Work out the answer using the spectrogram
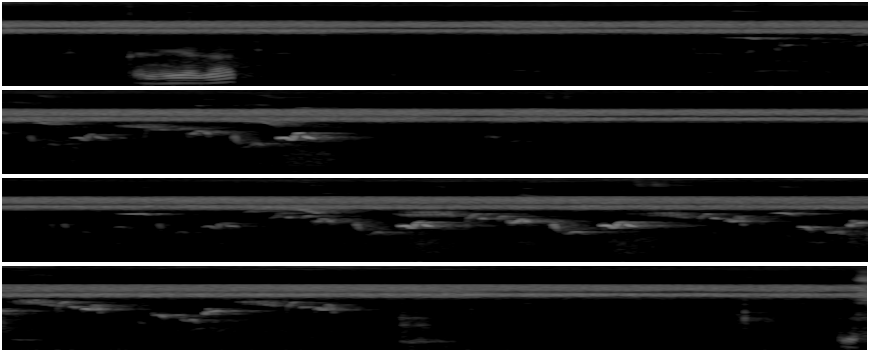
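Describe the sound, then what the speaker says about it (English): Evening nature ambience: a steady high cricket drone runs throughout while scattered bird chirps and calls come and go at a distance, soft and continuous. "The sounds of the birds in the evening."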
